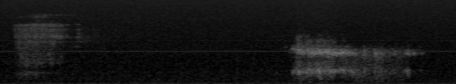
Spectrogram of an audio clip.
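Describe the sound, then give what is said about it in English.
Faint, airy breaths drawn in through the nose during a guided breathing exercise: a short soft breath, a long pause, then a longer, fuller one. “let's start by taking some nice, just deep cleansing breaths in through the nose.”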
